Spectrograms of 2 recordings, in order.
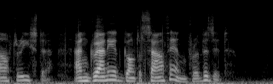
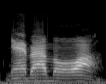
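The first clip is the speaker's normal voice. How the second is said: croaked by a raven; a bird's flat croak; 4 dB louder, much slower than usual. Acted. Mortimer croaking back at Missus Jones.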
